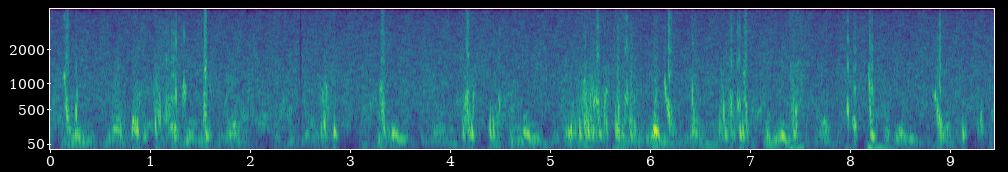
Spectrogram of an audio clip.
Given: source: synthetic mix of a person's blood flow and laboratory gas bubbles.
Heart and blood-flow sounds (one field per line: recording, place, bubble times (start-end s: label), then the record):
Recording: Doppler ultrasound of blood flow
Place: precordium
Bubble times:
0.13-0.32 s: bubbles
0.80-1.00 s: bubbles
1.03-1.38 s: bubbles
1.51-1.65 s: bubbles
2.68-2.90 s: bubbles
3.29-3.40 s: bubbles
4.10-4.29 s: bubbles
4.38-4.52 s: bubbles
5.17-5.91 s: bubbles
6.13-6.29 s: bubbles
6.40-6.48 s: bubbles
6.69-7.00 s: bubbles
7.39-7.56 s: bubbles
7.95-8.09 s: bubbles
8.18-8.29 s: bubbles
8.83-9.01 s: bubbles
9.12-9.20 s: bubbles
9.27-9.36 s: bubbles
From the record:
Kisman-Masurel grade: 242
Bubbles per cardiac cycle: several, 3 to 8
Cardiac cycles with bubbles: 100%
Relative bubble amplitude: moderate (0.250 to 0.450)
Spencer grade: 3 (all of the cardiac periods contain showers or single bubble signals, but not dominating or overriding the cardiac motion signals)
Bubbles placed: only in the low amplitude regions of the cardiac cycle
